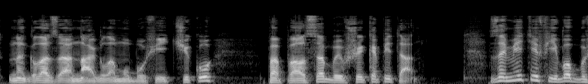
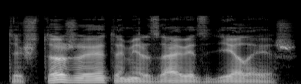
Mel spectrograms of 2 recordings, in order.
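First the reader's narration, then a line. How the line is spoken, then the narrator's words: Quiet, almost tender menace. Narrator (Russian): Тихо и как бы даже ласково начал Васнецов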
